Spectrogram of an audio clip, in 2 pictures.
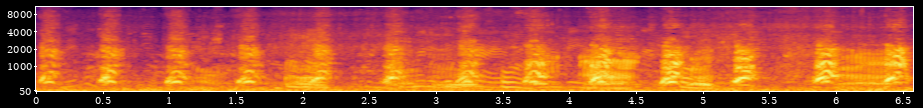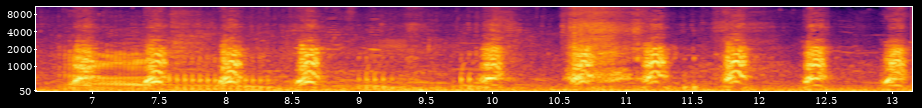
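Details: Steller sea lions in a city seaport on 10 April 2022 give hoarse, dog-like barks, repeated roughly twice a second in an uneven run, with some longer rasping calls in the middle; low background rumble.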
